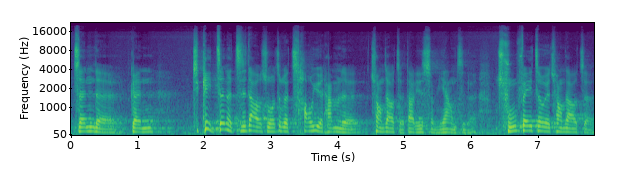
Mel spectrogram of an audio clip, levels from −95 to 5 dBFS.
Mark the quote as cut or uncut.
uncut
